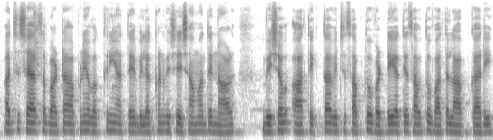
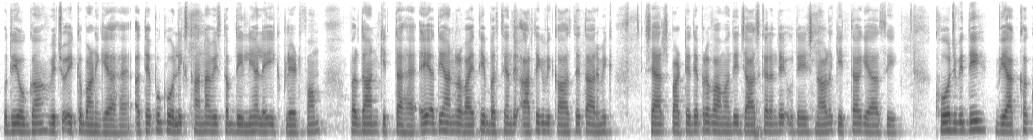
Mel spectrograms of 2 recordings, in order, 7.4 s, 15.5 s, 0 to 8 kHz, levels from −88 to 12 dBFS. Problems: background sounds at intervals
